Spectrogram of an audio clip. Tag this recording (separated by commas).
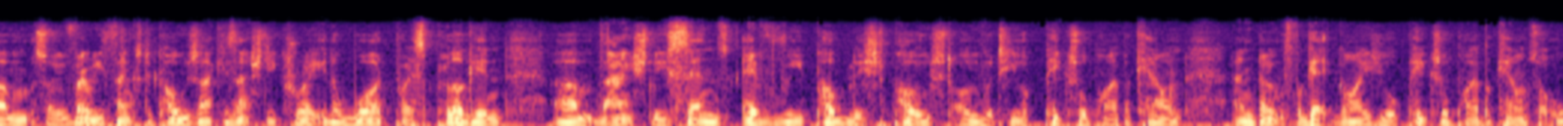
Speech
